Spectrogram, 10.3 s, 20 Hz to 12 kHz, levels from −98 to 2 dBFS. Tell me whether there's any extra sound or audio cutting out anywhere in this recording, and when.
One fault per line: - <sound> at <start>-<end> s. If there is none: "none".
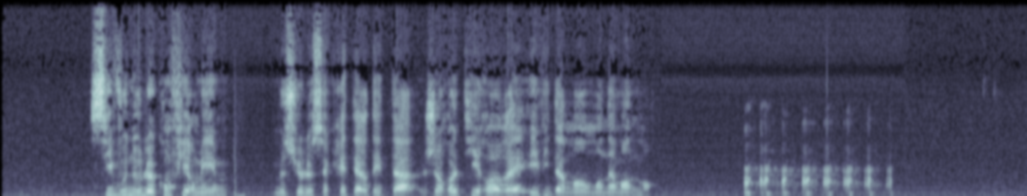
- thud at 2.3-2.5 s
- laugh at 7.4-9.0 s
